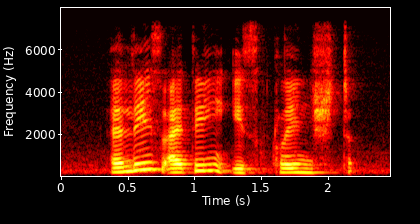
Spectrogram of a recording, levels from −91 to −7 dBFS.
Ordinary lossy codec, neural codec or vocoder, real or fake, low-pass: none; none; real; 7.2 kHz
